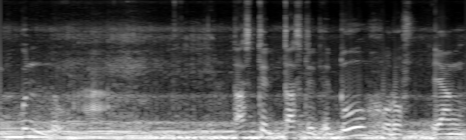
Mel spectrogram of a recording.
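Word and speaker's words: كُلُّ: Kul tasdid lam. Tasdid itu huruf yang double. Berarti di situ ada huruf lam dua ya. Yang pertama itu mati, yang kedua hidup berharokat domah. Maka dibacanya kan ing kullu.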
